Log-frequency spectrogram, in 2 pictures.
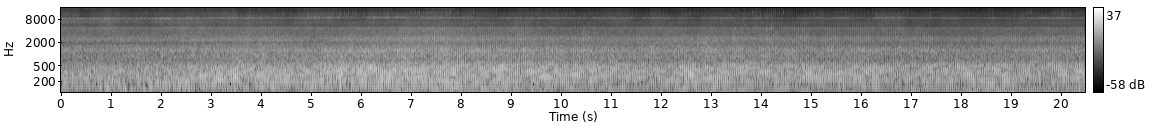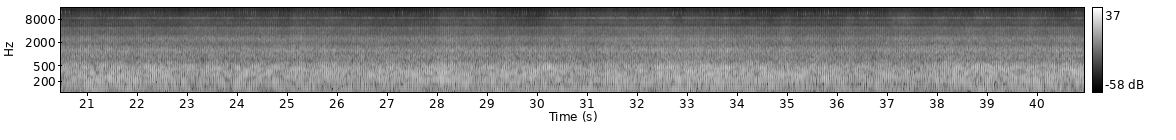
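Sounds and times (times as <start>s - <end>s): helicopter rotor noise: 0.0s - 40.9s
high turbine engine whine: 0.0s - 40.9s.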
